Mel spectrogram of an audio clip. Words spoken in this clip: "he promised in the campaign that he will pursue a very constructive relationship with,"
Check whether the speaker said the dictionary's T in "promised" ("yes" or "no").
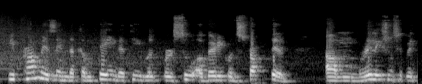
no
